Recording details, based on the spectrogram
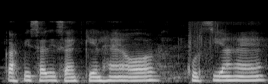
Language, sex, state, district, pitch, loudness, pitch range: Hindi, female, Punjab, Pathankot, 180 Hz, -17 LUFS, 175-190 Hz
